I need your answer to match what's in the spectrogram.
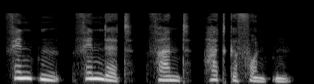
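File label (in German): "finden" German word; verben kurzliste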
